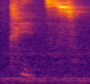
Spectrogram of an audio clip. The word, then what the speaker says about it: Tietz: so it's very spontaneous my last name is pronounced TS it is spelled t i e TZ so there need not be any more confusion um it's German T T TZ and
